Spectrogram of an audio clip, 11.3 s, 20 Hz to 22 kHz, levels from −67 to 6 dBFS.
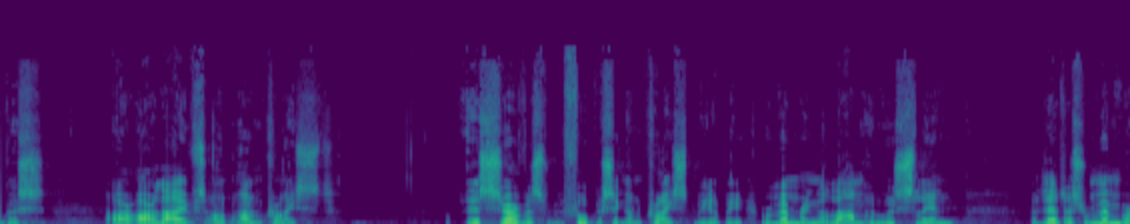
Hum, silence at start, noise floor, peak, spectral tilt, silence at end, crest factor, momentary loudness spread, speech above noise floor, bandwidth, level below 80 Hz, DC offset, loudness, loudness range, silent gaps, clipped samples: none; 0 s; -56 dBFS; 0 dBFS; -4 dB/octave; 0 s; 22 dB; 14 LU; 34 dB; 17.5 kHz; -34 dBFS; under 0.1%; -23 LUFS; 2 LU; none; under 0.1%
